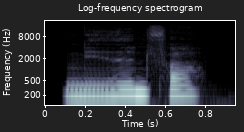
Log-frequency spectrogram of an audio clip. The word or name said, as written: nedenfor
